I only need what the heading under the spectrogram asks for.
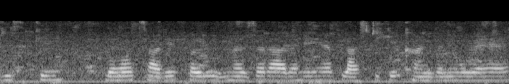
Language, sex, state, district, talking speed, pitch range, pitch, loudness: Hindi, male, Chhattisgarh, Raipur, 165 wpm, 185-195 Hz, 190 Hz, -17 LUFS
